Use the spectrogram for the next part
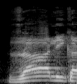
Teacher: لام کے اوپر صفت توسط کریں گے، آواز کو ہلکا سا کنٹینیو کریں گے اور ہلکا سا بند کر دیں گے ، درمیانی پوزیشن شدت اور رخاوت کی۔ واو یہاں پر لین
